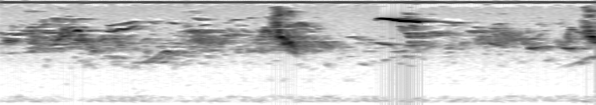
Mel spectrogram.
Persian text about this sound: ناگهان یک صبح صدای پرنده ای رو شنید.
